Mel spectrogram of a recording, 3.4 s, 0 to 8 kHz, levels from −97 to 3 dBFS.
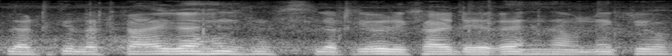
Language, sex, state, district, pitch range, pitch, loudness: Hindi, male, Madhya Pradesh, Katni, 120-130 Hz, 125 Hz, -17 LUFS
